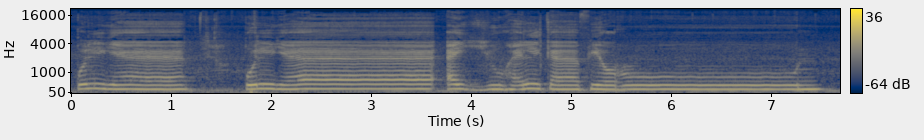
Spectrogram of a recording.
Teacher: واو کے اوپر ساکن تھا, کیونکہ یہ واو مدہ بن رہا ہے, یعنی واو ساکن اپنے سے پہلے پیش کی آواز کو کھینچ رہا ہے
